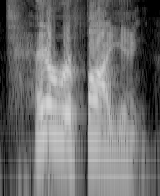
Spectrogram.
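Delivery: terrifying drawn out slow and loud; emphatic word. Real, not acted. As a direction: lean hard on terrifying. Climax of his rant about acting.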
